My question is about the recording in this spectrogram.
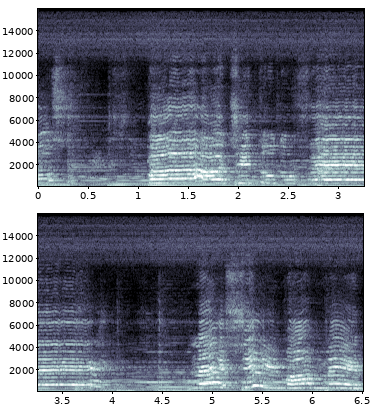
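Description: A voice singing a Portuguese gospel hymn over steady instrumental backing, gliding between phrases and holding a long note in the middle.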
